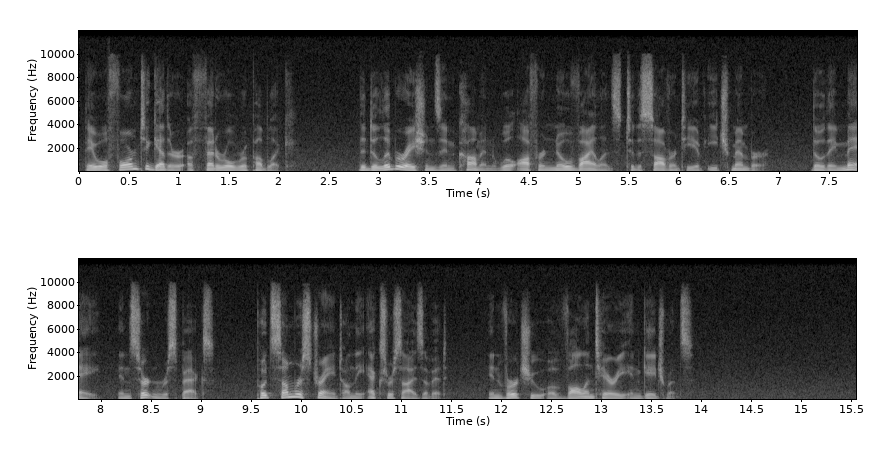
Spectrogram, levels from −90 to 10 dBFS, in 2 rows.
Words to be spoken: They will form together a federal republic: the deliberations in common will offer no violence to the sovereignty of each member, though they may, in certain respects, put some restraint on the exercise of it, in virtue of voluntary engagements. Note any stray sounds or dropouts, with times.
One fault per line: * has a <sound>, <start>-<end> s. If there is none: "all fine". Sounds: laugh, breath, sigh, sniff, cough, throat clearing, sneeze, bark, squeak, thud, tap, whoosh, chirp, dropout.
all fine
